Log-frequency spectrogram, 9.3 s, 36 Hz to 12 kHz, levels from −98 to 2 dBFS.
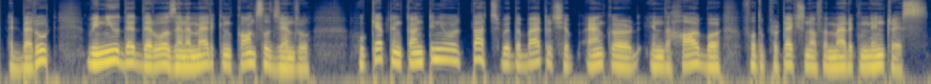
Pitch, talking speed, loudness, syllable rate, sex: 140 Hz, 185 wpm, -17 LUFS, 6.5 syllables/s, male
